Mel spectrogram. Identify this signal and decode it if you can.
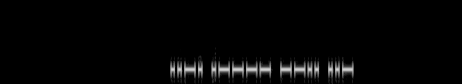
Morse code, heard as a keyed tone, about 36 wpm, 700 Hz. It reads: F1ZU
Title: DXCC-100 Call Signs - 4 Characters - 35wpm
